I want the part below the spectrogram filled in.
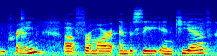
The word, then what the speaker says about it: Kyiv: From the capital of Kyiv to Lviv? I don't know how to... I'm butchering these names, but... – Kyiv? – Yeah.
